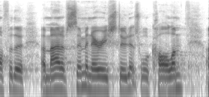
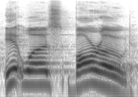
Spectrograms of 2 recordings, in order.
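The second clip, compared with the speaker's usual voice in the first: drawn-out, louder anguished cry, slowed right down; cried out; 3 semitones higher, 6 dB louder, much slower than usual. Acted. Preacher voicing the student's cry over the lost axe, slow and loud. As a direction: wail it out slowly like a man who lost a borrowed tool. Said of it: "He cried out".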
